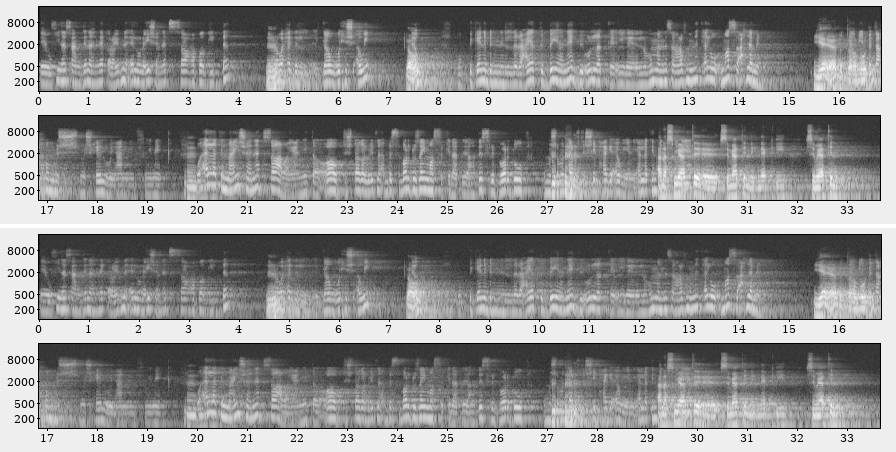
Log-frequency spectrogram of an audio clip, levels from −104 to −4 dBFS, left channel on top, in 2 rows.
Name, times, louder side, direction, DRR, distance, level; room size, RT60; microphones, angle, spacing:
voice 1, 0.0-3.9 4.5-6.7 7.4-7.7 8.4-14.6 16.2-19.3 19.7-26.6 26.9-29.9, left 3 dB, 40° left, 11 dB, 0.5 m, -28 dB
voice 2, 15.5-16.7 19.7-20.0 27.1-27.7 29.2-31.8 32.2-32.8, left 3 dB, 85° left, 7 dB, 1.1 m, -19 dB
21.5 x 16.0 x 8.0 m, 2.5 s
head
